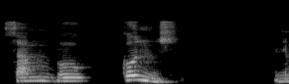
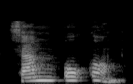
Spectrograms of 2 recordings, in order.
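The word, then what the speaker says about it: Sam Poo Kong: Misal kama seperti ma'bad Sambu Kunj. Ini bacanya bukan Sambu Kunji, tapi Sampokong.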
